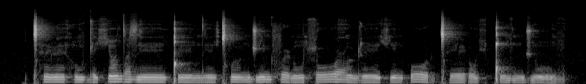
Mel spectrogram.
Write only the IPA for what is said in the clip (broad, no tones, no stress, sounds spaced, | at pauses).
ǀʰ ɛ̃ ɭ ɛ̃ h ũ v ɖ ɛ ç ĩ dˤ i z ẽː ǃ ẽː n d ẽː ǀʰ ũ ɭ n d͡ʒ ĩ ɖ f ə˞ ɽ ũ ɬ oː ʕ õ ɖ ɭ ẽː ç ẽ n ʔ oː ɖ ǀʰ eː ɽ o ç ǃ ũ v n d͡ʒ õ v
